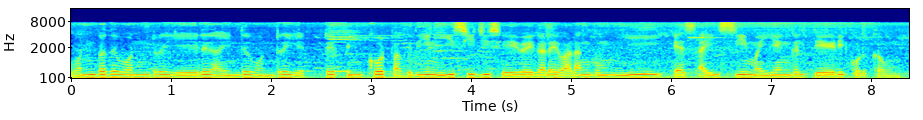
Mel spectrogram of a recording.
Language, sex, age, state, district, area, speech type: Tamil, male, 18-30, Tamil Nadu, Pudukkottai, rural, read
